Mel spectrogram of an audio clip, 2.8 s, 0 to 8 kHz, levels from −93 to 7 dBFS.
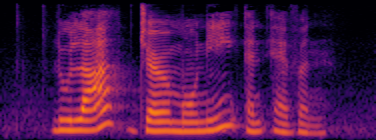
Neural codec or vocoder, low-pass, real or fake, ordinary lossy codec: codec, 16 kHz in and 24 kHz out, 1 kbps, XY-Tokenizer; 7.2 kHz; fake; none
